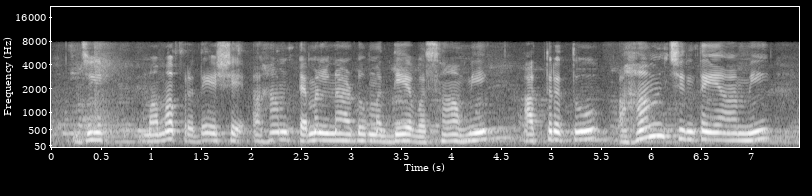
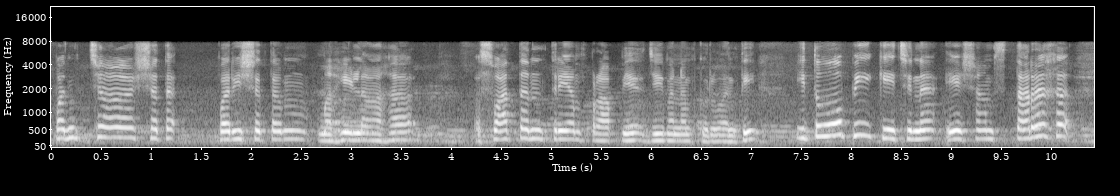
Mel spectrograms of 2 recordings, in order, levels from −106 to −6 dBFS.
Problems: continuous background conversations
